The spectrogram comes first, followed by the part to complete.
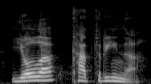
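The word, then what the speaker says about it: Jólakötturinn: It's Yola Katrina. Yola Katrin. I'm sorry. Okay. That's how they say it in actual Iceland.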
